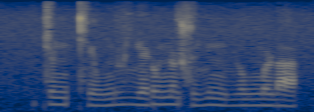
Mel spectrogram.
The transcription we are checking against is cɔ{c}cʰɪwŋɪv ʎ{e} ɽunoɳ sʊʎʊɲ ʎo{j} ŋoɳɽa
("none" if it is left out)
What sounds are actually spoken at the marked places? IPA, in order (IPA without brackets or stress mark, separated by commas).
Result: ɲ, e, w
